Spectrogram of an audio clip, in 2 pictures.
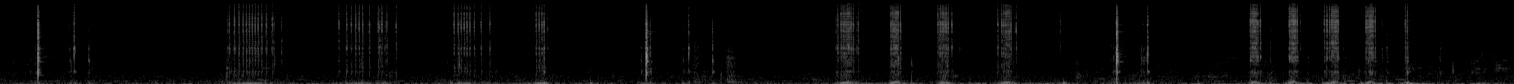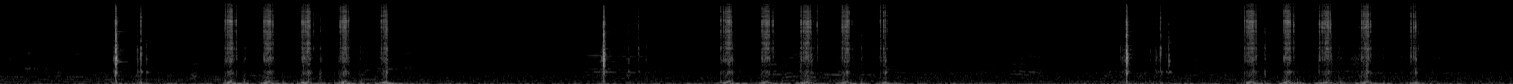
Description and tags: holga pinhole camera shutter
Winding and shooting a cheap Holga plastic pinhole camera.
holga, sound-museum, shutter, photography, whirr, raw, machine, sample, camera, historic, click, bluemoon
